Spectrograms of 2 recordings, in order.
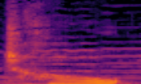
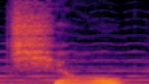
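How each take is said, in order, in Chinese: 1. 这个字读 chóu，就是仇恨的仇。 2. 这个字读 qiú，是姓氏的读音。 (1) "就是仇恨的仇" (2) "但是当姓氏的时候一定要念仇"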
